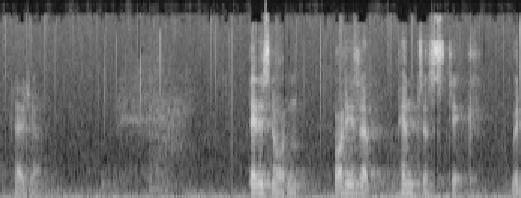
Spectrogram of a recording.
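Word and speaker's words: pentastich: Denis Norden, what is a pentastick? But it's spelt pentastitch. P-E-N-T-A-S-T-I-C-H. A pentastick. You said pentastitch.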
